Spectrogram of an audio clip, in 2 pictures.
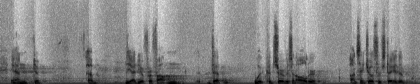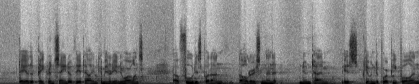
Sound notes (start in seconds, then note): none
